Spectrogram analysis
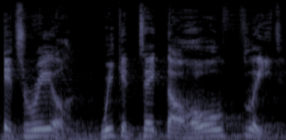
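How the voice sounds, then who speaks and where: A man playing an excitable, wisecracking starship pilot in a video game. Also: a little high, a little slow, heavy background noise, close to an everyday voice. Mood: excited. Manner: wisecracking, exclamatory. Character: brash, wary male starship pilot, excitable.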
